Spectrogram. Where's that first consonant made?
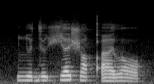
palate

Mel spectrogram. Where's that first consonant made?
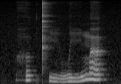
throat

